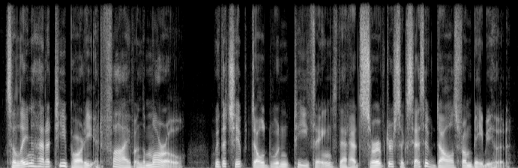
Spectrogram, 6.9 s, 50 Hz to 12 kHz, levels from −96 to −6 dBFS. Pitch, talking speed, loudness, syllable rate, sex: 130 Hz, 215 wpm, -19 LUFS, 5.8 syllables/s, male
